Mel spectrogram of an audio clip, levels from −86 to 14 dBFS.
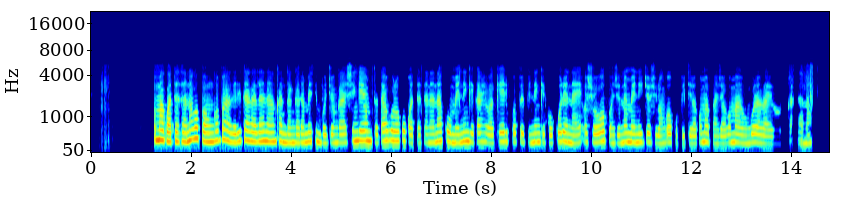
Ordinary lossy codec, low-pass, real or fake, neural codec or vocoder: AAC, 48 kbps; 5.4 kHz; real; none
